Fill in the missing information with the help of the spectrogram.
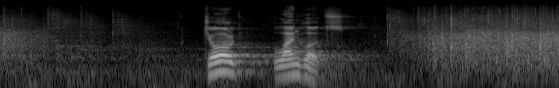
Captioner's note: applause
